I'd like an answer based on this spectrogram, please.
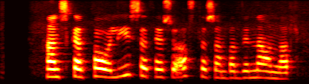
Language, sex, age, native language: Icelandic, male, 11, Icelandic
